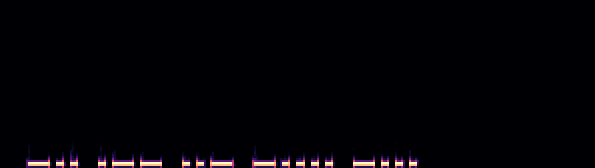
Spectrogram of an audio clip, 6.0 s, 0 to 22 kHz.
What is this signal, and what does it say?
Morse code, heard as a keyed tone, about 17 wpm, 700 Hz. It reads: DWU6B
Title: Five Challenging Letter-Number Combinations 17wpm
